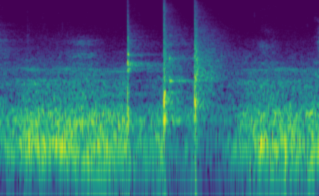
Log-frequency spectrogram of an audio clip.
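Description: Chicken farce is whacked into a terrine mould in a kitchen, three quick sharp knocks over a steady background hum.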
